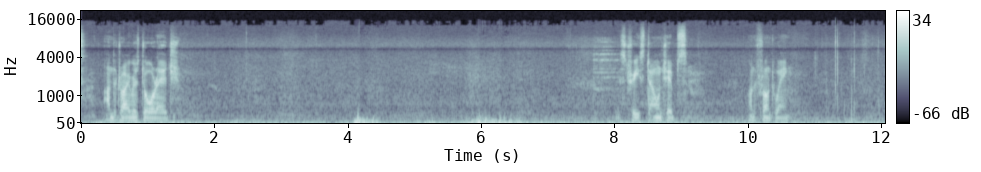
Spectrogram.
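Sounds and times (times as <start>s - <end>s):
wind buffeting microphone: 1.4s - 12.0s.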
